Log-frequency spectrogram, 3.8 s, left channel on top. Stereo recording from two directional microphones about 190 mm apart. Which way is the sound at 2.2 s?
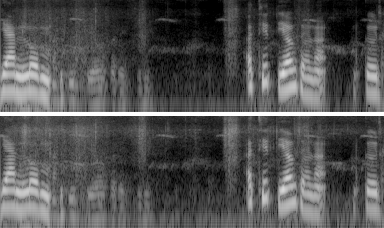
5° right (ahead or behind).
